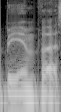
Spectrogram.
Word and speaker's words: BMW: Yeah, BMW. Because we've been. They pronounce their W, V. In the German language.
